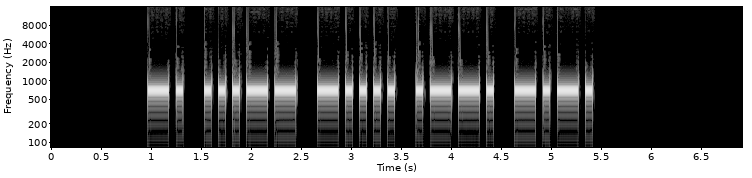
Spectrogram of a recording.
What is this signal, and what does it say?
Morse code, heard as a keyed tone, about 17 wpm, 700 Hz. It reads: N36PC
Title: Code Groups - 5 Letter:Numbers - 17wpm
